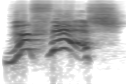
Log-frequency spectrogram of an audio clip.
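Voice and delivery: high excited cry of the smith; blacksmith NPC exclaiming. Acted. Smith Lildrir to the player, a high excited cry. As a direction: shout it out high like a thrilled smith. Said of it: "she turns to you and goes".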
